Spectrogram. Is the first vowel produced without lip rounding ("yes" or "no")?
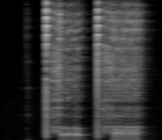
yes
